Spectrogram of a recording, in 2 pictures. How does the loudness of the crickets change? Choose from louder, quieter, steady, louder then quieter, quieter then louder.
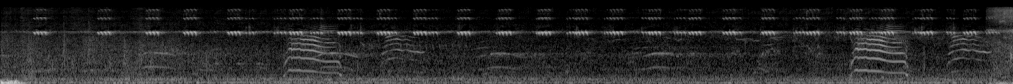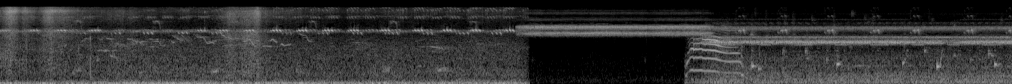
steady.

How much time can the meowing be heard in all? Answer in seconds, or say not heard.
4 s.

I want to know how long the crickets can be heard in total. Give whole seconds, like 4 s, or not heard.
20 s.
